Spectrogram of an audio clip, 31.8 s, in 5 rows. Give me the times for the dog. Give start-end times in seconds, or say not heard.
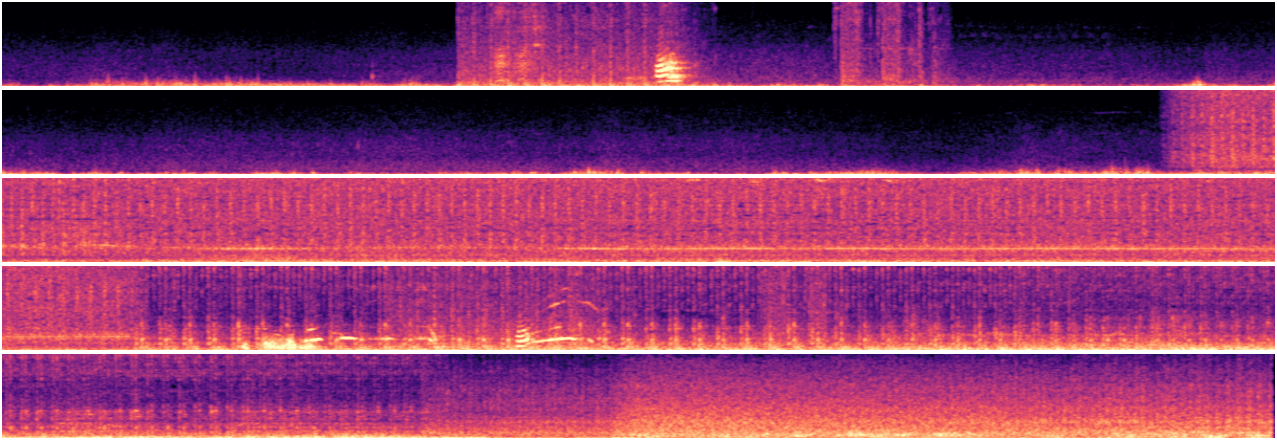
2.5-3.5, 20.3-22.1.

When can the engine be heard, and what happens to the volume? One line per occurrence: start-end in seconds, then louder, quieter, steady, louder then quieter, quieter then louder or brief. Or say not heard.
12.2-31.7 steady.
